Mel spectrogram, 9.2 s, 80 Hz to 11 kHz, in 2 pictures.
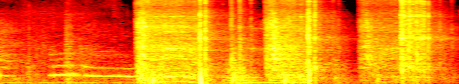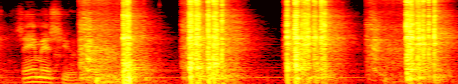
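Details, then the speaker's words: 1986 Kawasaki Bayou 300 cranking in seven short bursts with a harsh clattering whir as the starter slips, even after a new starter chain; diagnosed as a worn one-way bearing, which was then replaced. "That sounds like the one-way bearing. All right, next step, we're gonna get a one-way bearing ordered."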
